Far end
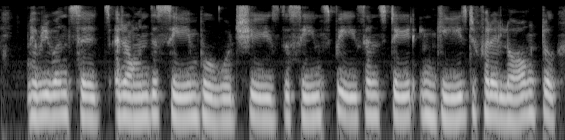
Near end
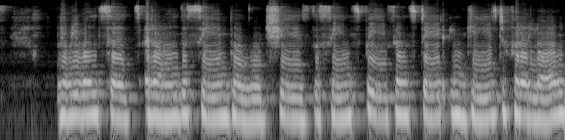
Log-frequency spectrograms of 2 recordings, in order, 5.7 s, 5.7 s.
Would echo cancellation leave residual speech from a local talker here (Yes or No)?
No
